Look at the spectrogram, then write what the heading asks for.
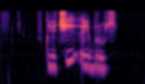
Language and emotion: Russian, neutral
